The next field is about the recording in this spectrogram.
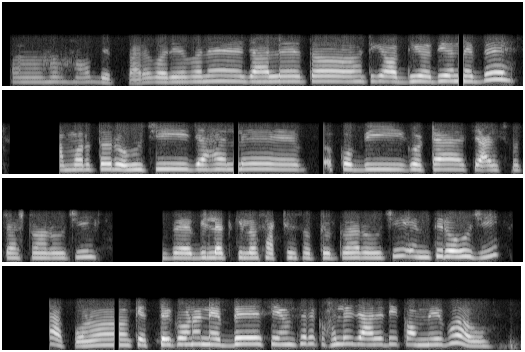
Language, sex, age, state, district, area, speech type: Odia, female, 45-60, Odisha, Angul, rural, conversation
